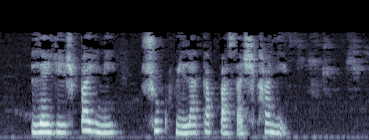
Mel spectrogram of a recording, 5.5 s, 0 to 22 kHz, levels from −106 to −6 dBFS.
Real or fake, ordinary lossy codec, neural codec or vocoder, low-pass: real; MP3, 32 kbps; none; 10.8 kHz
